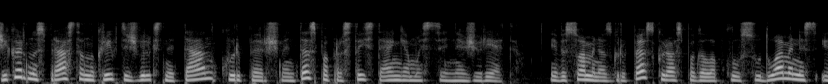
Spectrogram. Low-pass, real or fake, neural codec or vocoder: 7.2 kHz; real; none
